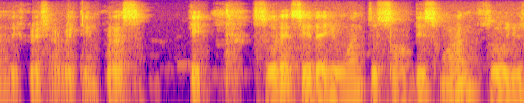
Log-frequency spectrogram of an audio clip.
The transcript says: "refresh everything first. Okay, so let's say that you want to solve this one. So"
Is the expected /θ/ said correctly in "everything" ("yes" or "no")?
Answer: no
